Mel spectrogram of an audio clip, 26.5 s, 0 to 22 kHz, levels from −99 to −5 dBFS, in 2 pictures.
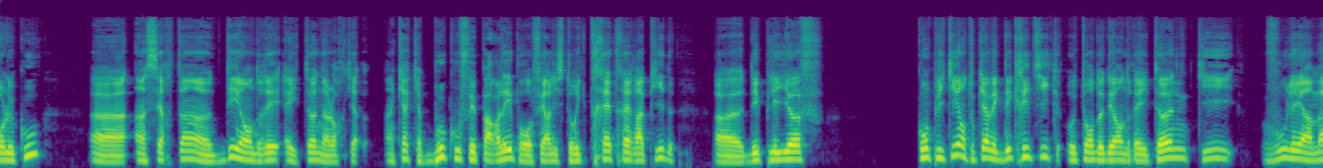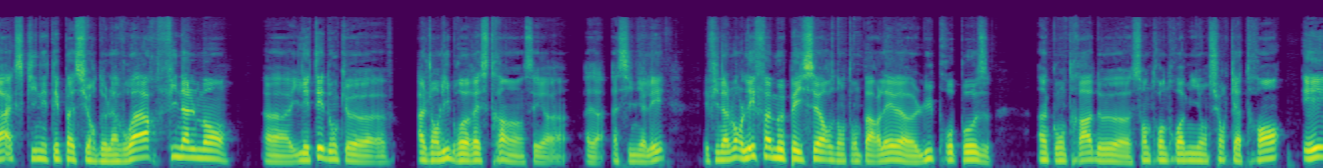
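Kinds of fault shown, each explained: No technical fault can be heard anywhere in the speech recording, and the signal holds steady and continuous throughout.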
